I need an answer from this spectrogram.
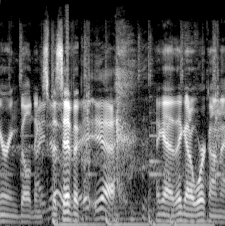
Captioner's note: laughs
